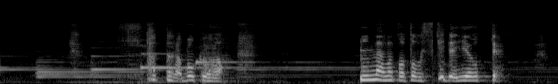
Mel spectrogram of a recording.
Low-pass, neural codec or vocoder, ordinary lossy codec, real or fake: 7.2 kHz; codec, 44.1 kHz, 2.6 kbps, SNAC; none; fake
